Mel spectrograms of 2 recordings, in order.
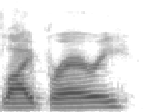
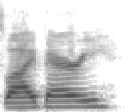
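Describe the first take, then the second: First: Second "library" with both Rs, "lie-brary"; library with the BR sounded; full-R pronunciation. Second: First "library" without the first R, "lie-berry"; dropped-R pronunciation. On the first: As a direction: say library fully, "LIE-brair-ee". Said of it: "instead of library". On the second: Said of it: "My pet peeve is library". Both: Shown as a demonstration.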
